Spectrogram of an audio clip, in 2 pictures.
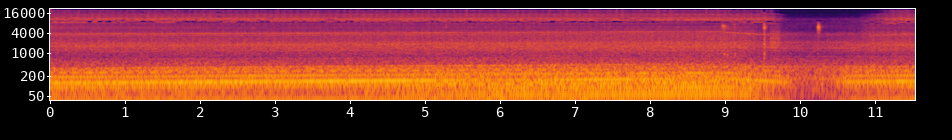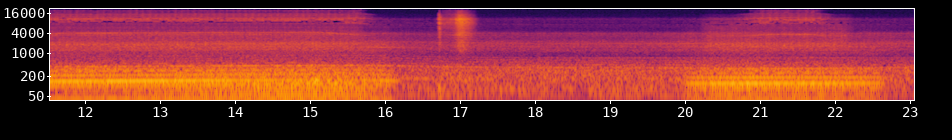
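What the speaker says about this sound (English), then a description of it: "So I'm gonna have to run the truck tonight for AC" A semi truck's engine runs at idle, a steady low rumble up close. Its drone swells and drops back twice as the pitch and loudness shift.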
